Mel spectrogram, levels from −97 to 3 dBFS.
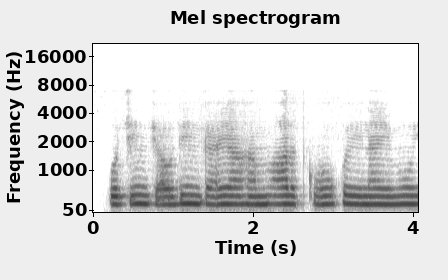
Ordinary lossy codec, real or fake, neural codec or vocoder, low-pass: none; fake; codec, 16 kHz, 0.4 kbps, LongCat-Audio-Codec; 7.2 kHz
